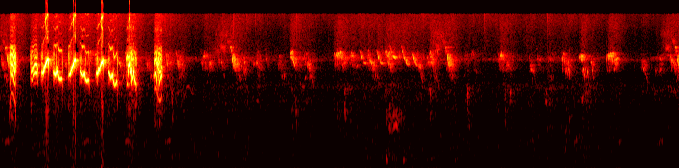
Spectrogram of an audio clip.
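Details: White-throated seedeater delivering a blue grosbeak-style song meant to provoke rival birds: a loud, rapid run of sharp, high, rising and falling notes lasting over two seconds, followed by scattered faint high twitters.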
